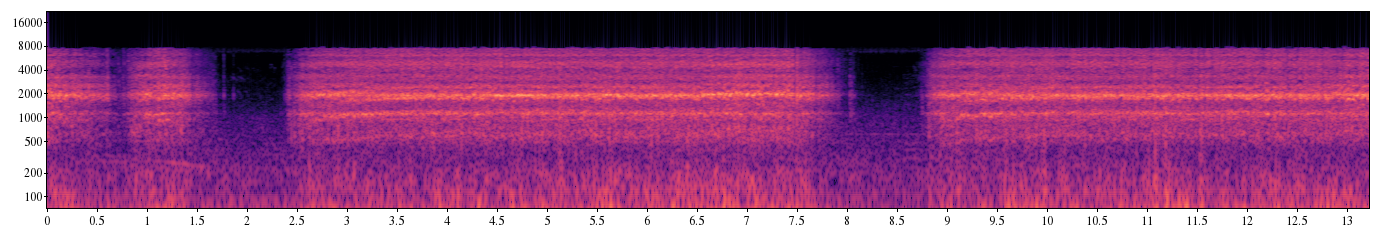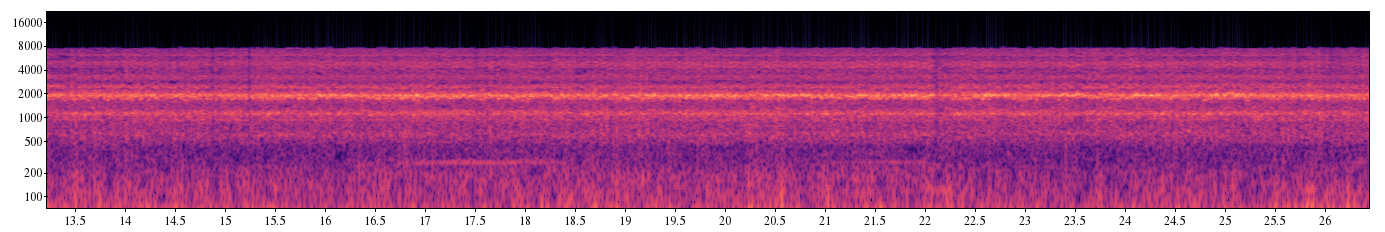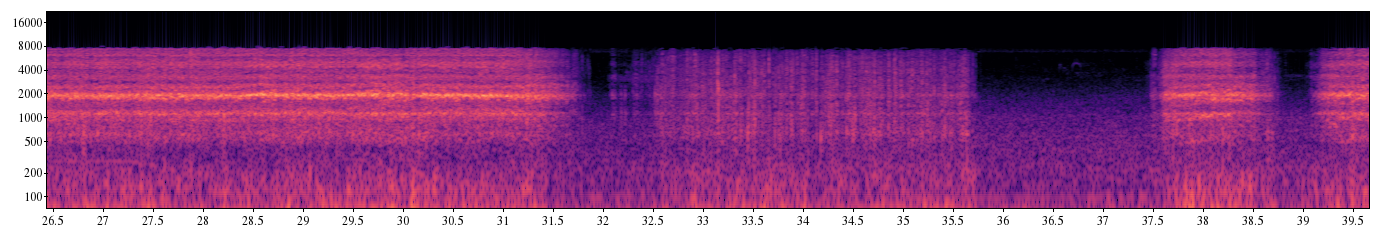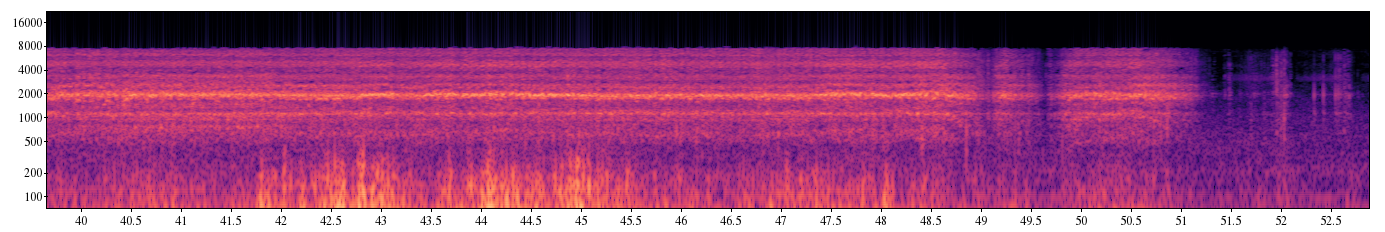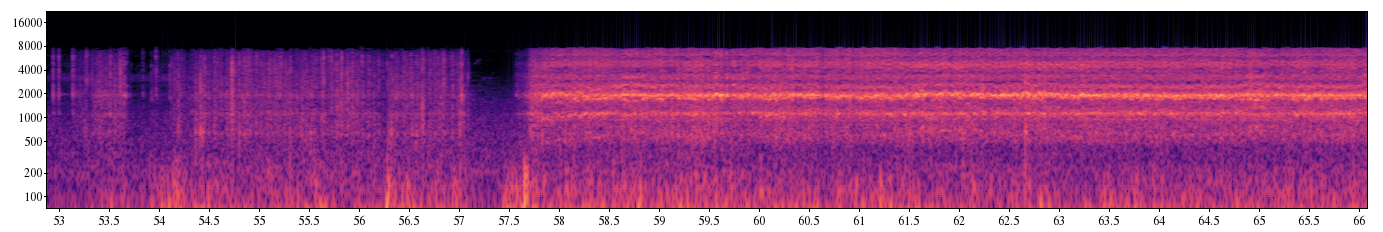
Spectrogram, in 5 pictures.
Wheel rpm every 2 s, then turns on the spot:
30, 110, 160, 120, 90, 160, 160, 160, 170, 160, 160, 160, 160, 160, 160, 110, 10, 20, 30, 80, 160, 160, 160, 160, 80, 70, 0, 20, 30, 160, 160, 160, 160.
32-36 50-52 54-56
